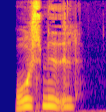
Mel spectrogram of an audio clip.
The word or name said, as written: RUSMIDLET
